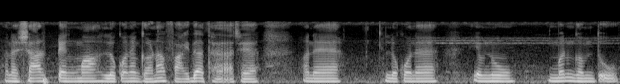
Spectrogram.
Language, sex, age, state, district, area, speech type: Gujarati, male, 18-30, Gujarat, Anand, rural, spontaneous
